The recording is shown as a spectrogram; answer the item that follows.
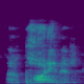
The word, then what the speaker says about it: foreigner: यहाँ पर एक फॉरेनर है, फॉरेनर मतलब विदेशी व्यक्ति होता है, फॉरेनर। यहाँ पर जी साइलेंट, FOREIGNER, फॉरेनर मतलब विदेशी व्यक्ति, नाउन है।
